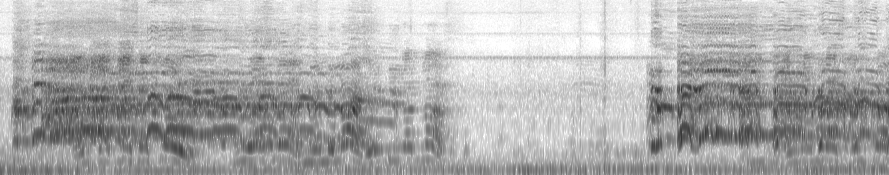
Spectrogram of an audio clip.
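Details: Kokok Balenggek rooster, Solok, West Sumatra, Indonesia, delivering long chains of rapid arched crow syllables, a quieter pause in the middle, then another loud tiered crow.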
